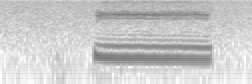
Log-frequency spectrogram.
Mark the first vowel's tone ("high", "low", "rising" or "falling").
high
